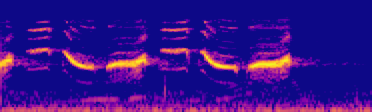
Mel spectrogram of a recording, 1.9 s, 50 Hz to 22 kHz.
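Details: A captive Chinese Hwamei in Hai Phong, Vietnam, on 25 January 2024, in cold windy winter weather of about 8–10°C, sings loud, clear whistled phrases that slur down then sweep up, about four notes in under two seconds, over faint low wind.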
